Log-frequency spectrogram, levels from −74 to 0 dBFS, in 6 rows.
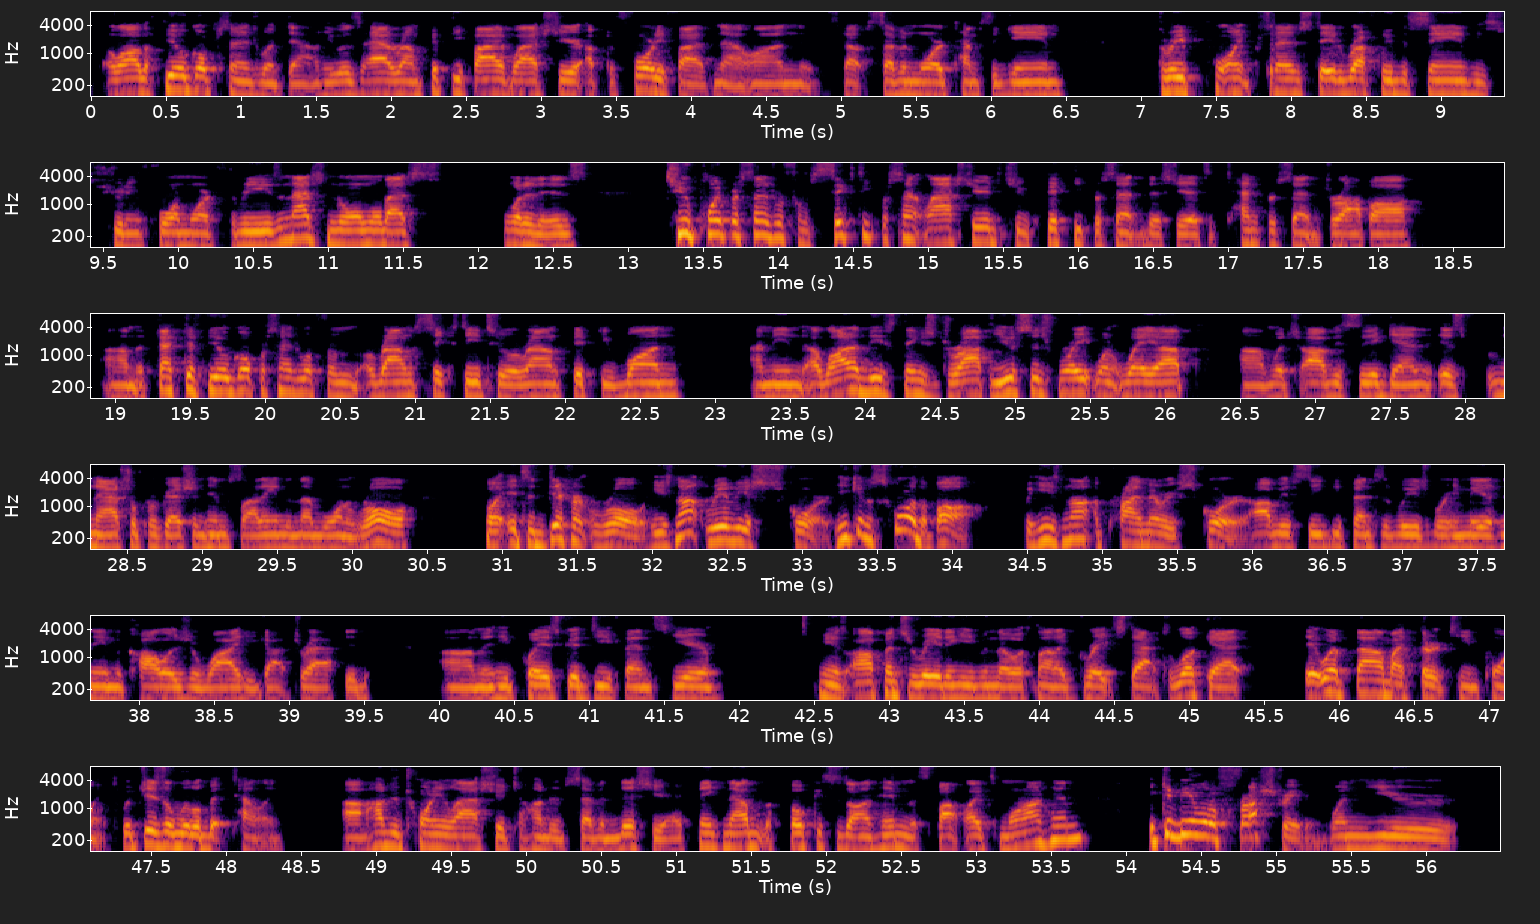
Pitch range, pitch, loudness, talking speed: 115-145 Hz, 125 Hz, -23 LUFS, 215 wpm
